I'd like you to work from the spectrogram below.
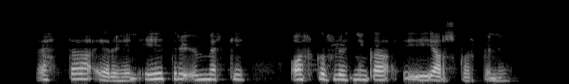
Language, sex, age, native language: Icelandic, female, 60-69, Icelandic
